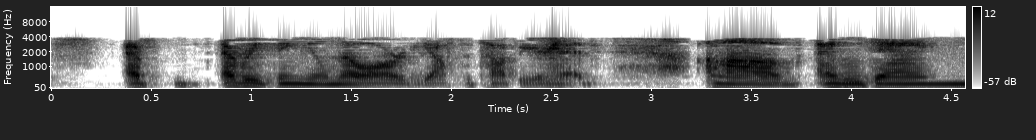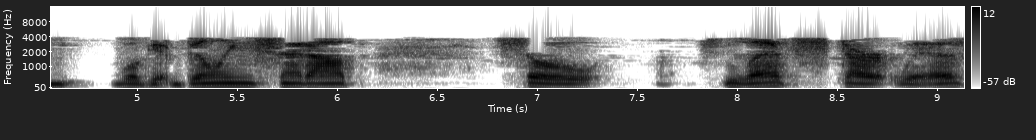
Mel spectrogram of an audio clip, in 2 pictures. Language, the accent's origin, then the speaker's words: English; Wisconsin, United States; I know the name, but I'm from Wisconsin originally.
